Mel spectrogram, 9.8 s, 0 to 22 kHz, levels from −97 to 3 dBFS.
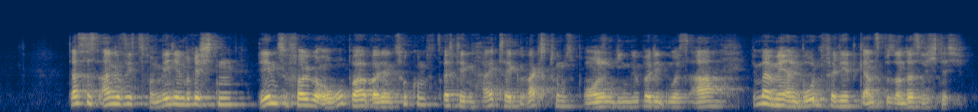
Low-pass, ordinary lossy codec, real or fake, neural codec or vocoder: none; none; fake; codec, 16 kHz, 8 kbps, FreqCodec, smaller model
